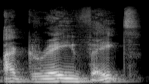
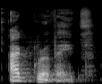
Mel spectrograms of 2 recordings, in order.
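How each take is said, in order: First: The unstressed vowels are said as full vowels. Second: The unstressed vowels are reduced to schwa. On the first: The speaker calls it wrong. "It's not aggravate" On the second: The speaker calls it right. "We actually have two of those sounds"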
